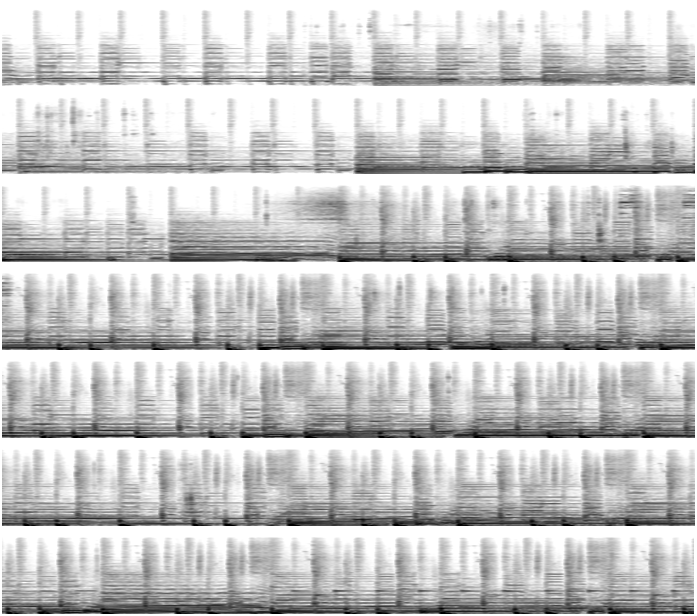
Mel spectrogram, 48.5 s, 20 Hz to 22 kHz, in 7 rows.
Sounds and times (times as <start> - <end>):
Music: 0.0 - 48.5.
